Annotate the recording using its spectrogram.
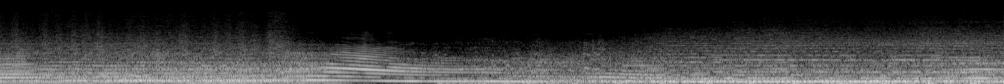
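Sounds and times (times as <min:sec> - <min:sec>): propeller plane engine passing overhead: 0:00.0 - 0:10.0.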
